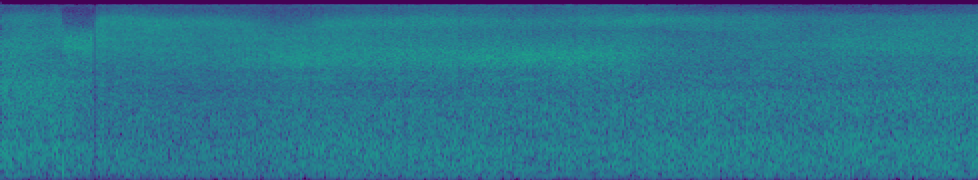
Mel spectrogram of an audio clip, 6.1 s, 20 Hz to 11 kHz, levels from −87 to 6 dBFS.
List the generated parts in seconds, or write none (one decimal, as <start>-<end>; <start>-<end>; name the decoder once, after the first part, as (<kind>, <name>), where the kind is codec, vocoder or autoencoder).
0.6-2.3 (vocoder, Vocos)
